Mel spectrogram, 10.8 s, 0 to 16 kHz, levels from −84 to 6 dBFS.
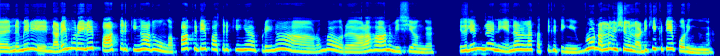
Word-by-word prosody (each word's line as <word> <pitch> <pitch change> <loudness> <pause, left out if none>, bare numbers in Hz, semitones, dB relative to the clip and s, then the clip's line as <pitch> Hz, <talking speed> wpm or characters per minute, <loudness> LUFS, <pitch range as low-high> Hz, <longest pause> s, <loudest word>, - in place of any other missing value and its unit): இந்தமேரி 295 +9 +1 0.3
நடைமுறையிலேயே 375 - +4 0.2
பாத்துருக்கீங்க, 315 +2 +2
அதுவும் 320 -3 -2
உங்க 215 -4 -5
அப்பாகிட்டயே 370 - +2
பாத்துருக்கீங்க, 320 -1 -2
அப்படின்னா 285 +4 -4 0.5
ரொம்ப 285 +9 -5 0.2
ஒரு 205 -2 -6 0.2
அழகான 290 +7 +1 0.2
விஷயங்க. 215 -4 -6 0.5
இதுலேருந்து 360 +7 +1
நீங்க 245 -5 -1
என்னென்னலாம் 315 +1 0
கத்துக்கிட்டிங்க 225 -3 -6
இவ்வளோ 340 - +1
நல்ல 320 +3 +3
விஷயங்கள் 310 -9 +2
அடிக்கிக்கிட்டயே 370 - +1
போறீங்கங்க. 175 -8 -3
305 Hz, 115 wpm, -25 LUFS, 235-345 Hz, 0.5 s, நடைமுறையிலேயே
